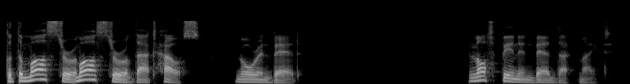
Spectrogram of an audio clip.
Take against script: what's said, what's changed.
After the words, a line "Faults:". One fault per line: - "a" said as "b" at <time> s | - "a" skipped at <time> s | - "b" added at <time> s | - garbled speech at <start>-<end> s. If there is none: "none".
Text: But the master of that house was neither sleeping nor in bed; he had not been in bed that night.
But the master master of that house nor in bed; not been in bed that night.
Faults:
- "master" added at 0.7 s
- "was neither sleeping" skipped at 2.0 s
- "he had" skipped at 3.0 s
